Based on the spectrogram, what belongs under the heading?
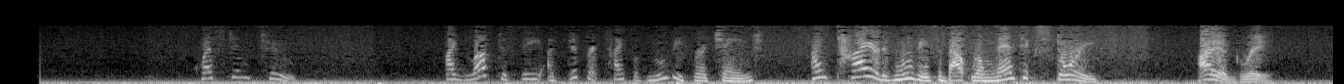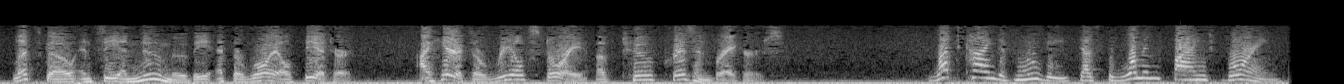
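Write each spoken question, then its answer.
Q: What kind of movie does the woman find boring?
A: Romantic movies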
